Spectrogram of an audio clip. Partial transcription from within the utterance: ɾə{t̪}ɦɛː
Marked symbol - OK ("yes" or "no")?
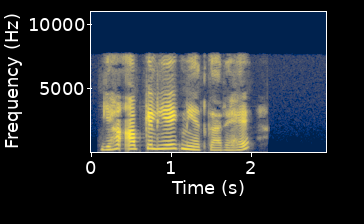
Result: no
